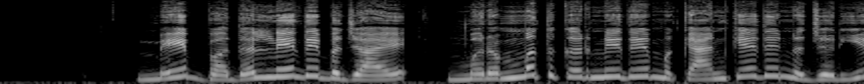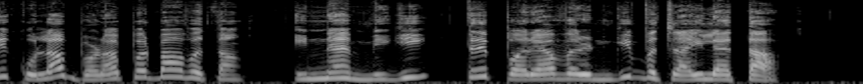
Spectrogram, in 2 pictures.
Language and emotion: Dogri, happy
